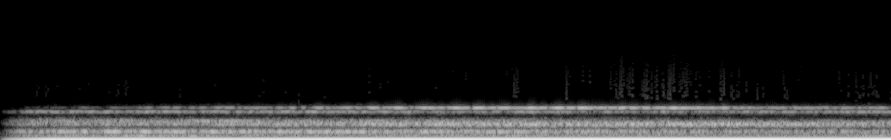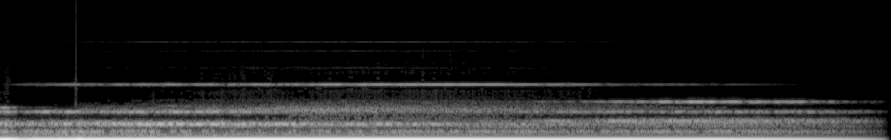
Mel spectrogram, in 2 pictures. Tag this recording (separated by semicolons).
resonance; musical; ice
